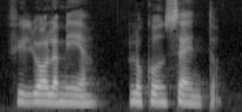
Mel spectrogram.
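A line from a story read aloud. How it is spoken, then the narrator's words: Plain. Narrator (Italian): disse St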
